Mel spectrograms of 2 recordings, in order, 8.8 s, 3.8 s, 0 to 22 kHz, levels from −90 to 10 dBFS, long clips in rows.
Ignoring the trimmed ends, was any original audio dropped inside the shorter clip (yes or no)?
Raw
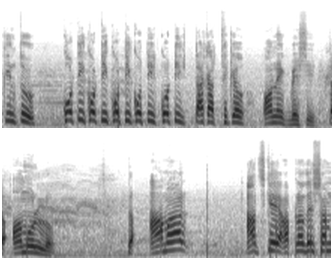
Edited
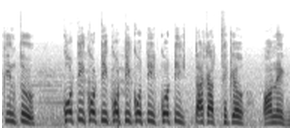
no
